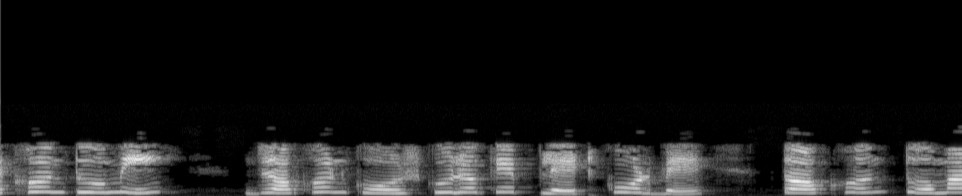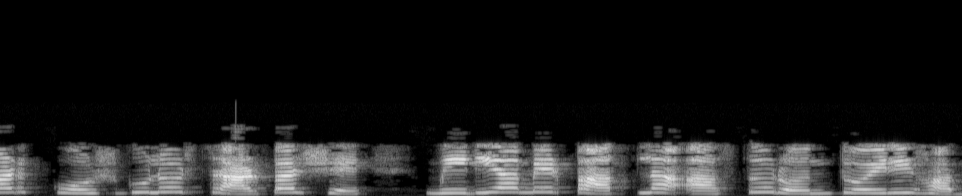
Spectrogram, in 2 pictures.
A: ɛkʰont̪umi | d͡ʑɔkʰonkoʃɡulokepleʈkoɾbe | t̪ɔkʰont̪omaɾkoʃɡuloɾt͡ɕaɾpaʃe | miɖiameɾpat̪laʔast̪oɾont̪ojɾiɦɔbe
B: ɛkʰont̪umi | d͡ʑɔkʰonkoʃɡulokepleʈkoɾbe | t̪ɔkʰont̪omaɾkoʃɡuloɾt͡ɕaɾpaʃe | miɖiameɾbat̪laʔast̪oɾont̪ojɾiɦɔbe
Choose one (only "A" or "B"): A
